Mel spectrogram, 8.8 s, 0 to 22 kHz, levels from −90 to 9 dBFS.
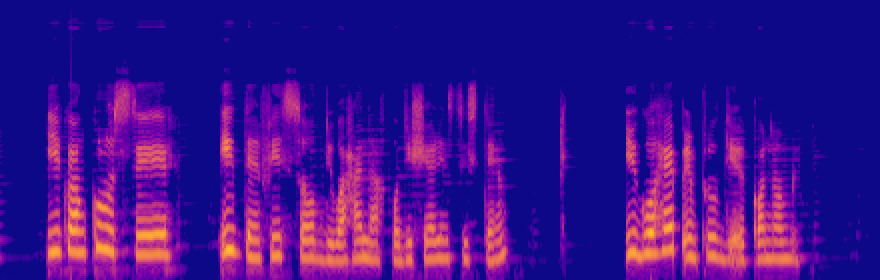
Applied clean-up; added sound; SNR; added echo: neural mask model DeepFilterNet 3.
